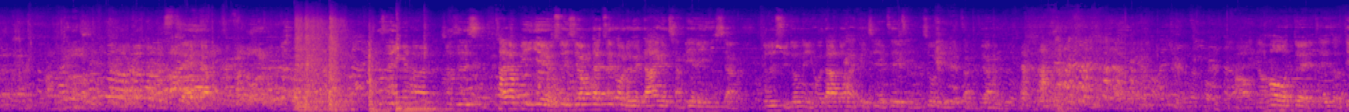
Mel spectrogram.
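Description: A young man sings into a microphone over loudspeakers.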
